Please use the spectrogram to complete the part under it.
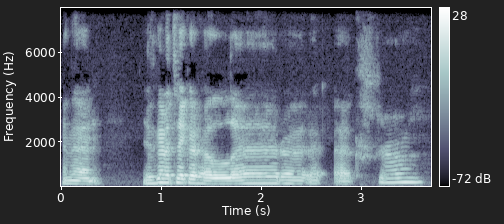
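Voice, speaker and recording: A man's voice: on the high side, a little slow. A man chatting casually through a makeup tutorial as a sassy drag queen, with campy slang and exclamations. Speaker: makeup vlogger and drag performer. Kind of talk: casual get-ready-with-me makeup tutorial chat.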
